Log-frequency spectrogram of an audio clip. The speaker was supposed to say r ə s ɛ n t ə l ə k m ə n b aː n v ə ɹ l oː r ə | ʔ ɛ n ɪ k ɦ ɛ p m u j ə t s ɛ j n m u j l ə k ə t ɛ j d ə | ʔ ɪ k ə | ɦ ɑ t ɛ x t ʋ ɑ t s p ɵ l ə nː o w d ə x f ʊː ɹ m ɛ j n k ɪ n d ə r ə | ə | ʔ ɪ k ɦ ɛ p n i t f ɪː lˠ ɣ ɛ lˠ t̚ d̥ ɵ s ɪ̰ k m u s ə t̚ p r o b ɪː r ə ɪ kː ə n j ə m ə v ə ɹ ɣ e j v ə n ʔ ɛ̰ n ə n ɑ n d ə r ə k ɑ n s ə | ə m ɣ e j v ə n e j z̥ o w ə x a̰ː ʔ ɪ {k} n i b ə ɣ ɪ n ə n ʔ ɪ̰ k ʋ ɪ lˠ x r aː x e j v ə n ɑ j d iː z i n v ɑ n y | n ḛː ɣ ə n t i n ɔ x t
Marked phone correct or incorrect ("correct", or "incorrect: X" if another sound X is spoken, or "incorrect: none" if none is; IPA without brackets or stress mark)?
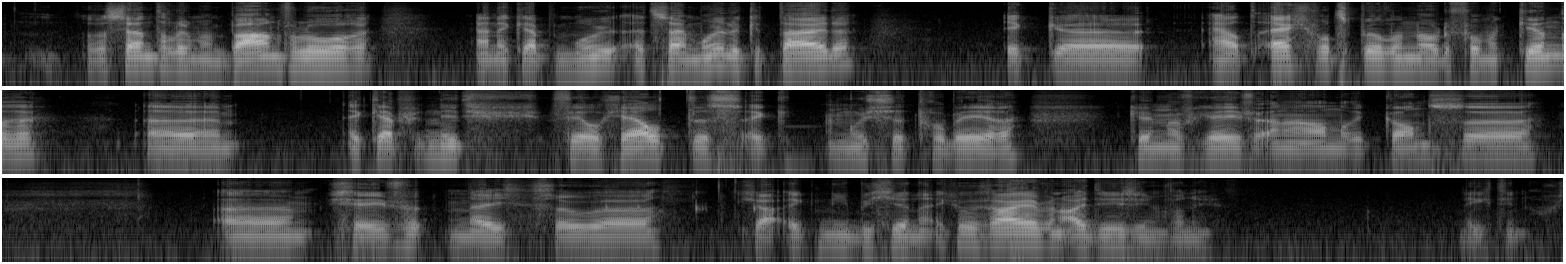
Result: correct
